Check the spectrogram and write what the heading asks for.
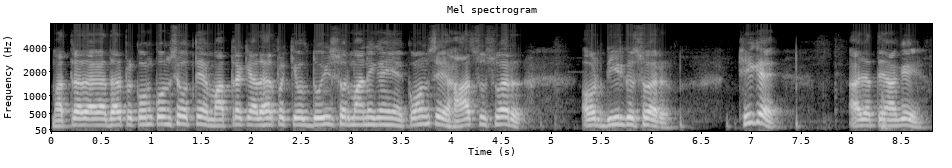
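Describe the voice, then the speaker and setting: A male teacher with a fairly high voice runs through an exam-prep lesson, firing off questions and answering them himself. He slows down to spell out sounds one at a time. The recording is a little dull and lo-fi. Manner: sounds out letters slowly one by one.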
